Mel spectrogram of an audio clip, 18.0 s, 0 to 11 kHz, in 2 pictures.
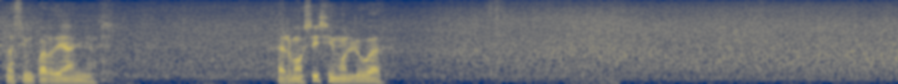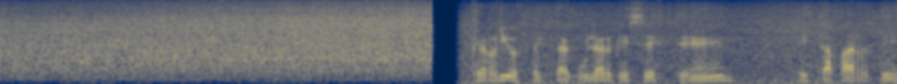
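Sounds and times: river rushing over rocks: 0.0 - 13.3.

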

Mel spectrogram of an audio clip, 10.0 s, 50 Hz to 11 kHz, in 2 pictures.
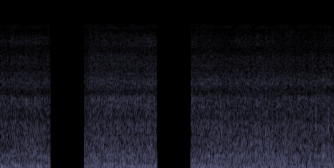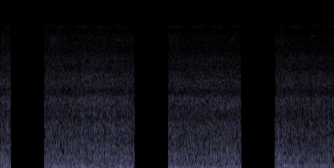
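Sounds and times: freight train rumbling past: 0.0 - 7.0.

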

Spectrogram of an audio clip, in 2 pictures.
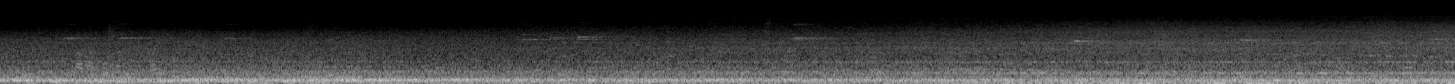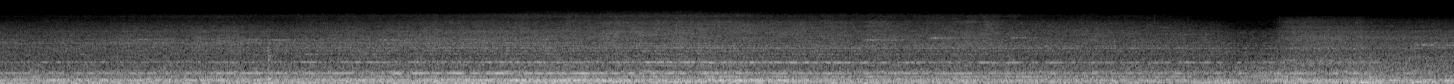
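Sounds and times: train hum: 0.0 - 29.0
train wheels rumbling: 0.1 - 29.0
faint high squeaks: 7.9 - 8.3.

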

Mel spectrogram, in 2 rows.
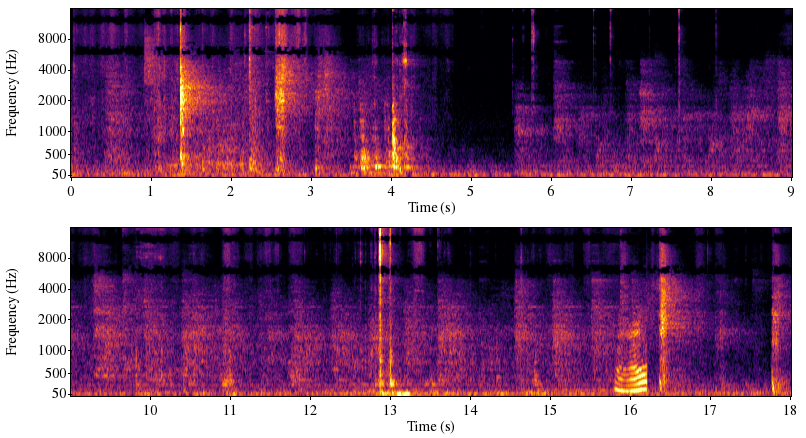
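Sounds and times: metal clinks and knocks: 5.5 - 17.7.

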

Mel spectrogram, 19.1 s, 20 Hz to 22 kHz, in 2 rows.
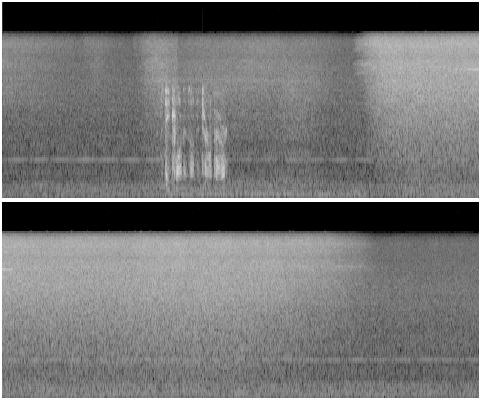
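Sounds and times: gas venting hiss: 2.8 - 4.3, 7.1 - 16.8.

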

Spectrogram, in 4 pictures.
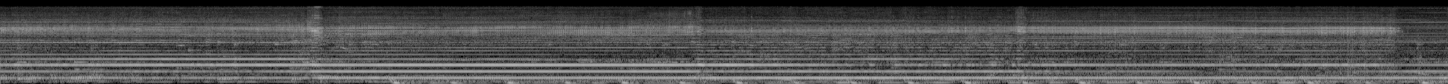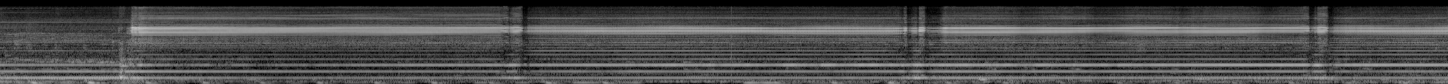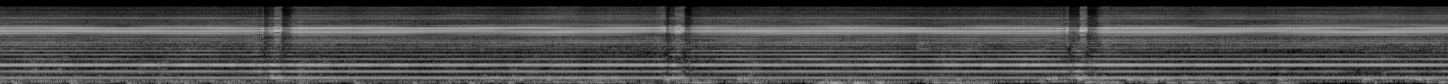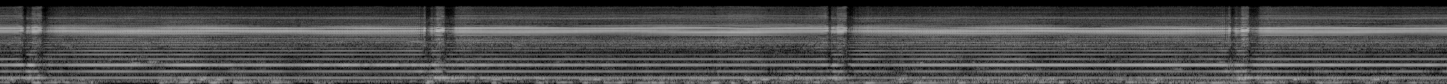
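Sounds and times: end mill cutting aluminium: 0.0 - 57.9
router spindle high whine: 0.0 - 57.9.

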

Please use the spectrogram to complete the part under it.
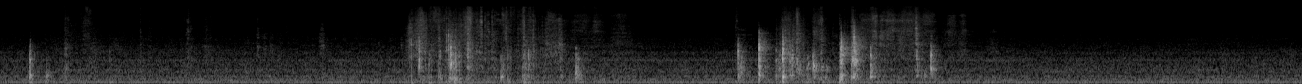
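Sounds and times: steady low hum: 0.0 - 13.0
paper rustling and crackling: 0.3 - 3.4, 4.0 - 6.4, 7.4 - 9.8.

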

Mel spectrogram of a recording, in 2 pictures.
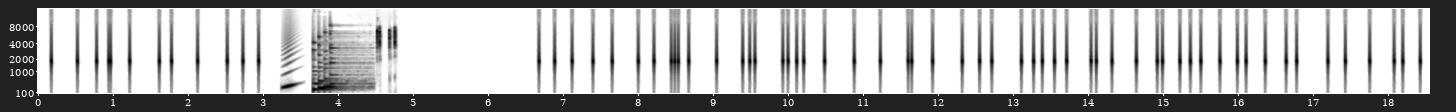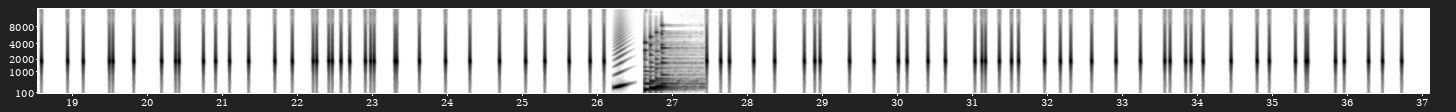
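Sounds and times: phone keyboard typing clicks: 3.7 - 4.8.

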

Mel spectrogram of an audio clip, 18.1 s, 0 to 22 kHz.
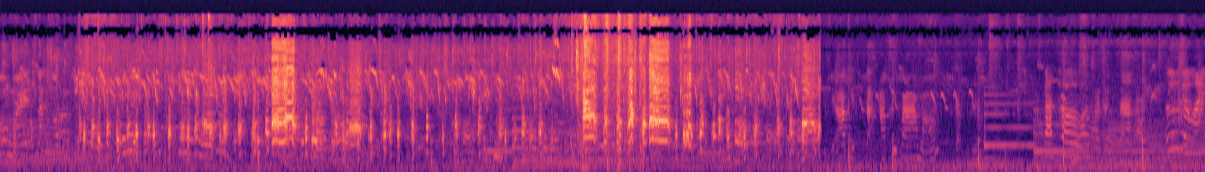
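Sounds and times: chicks peeping: 0.0 - 18.0
adult chicken calling: 1.3 - 12.4.

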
